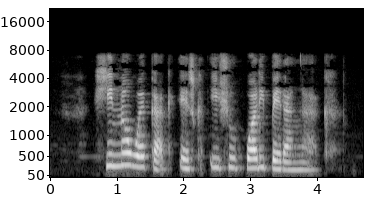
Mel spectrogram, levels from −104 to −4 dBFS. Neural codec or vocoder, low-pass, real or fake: none; 7.2 kHz; real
